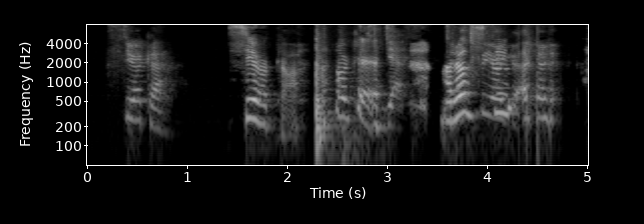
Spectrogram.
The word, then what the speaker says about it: Cirke: And our guest is Cirque Cherokee, and I know I'm saying it wrong. Cirque, so tell me how you say your name. Circa.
